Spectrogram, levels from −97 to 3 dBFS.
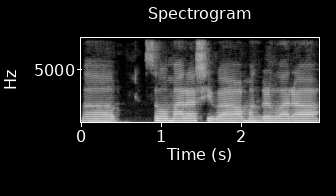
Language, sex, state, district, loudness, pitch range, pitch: Kannada, female, Karnataka, Dharwad, -13 LUFS, 200-210 Hz, 205 Hz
